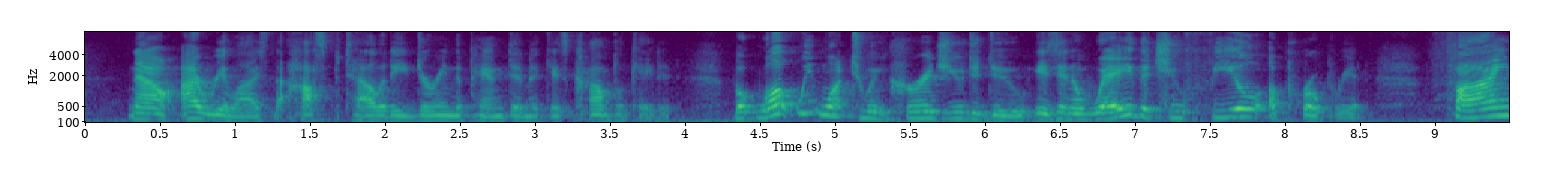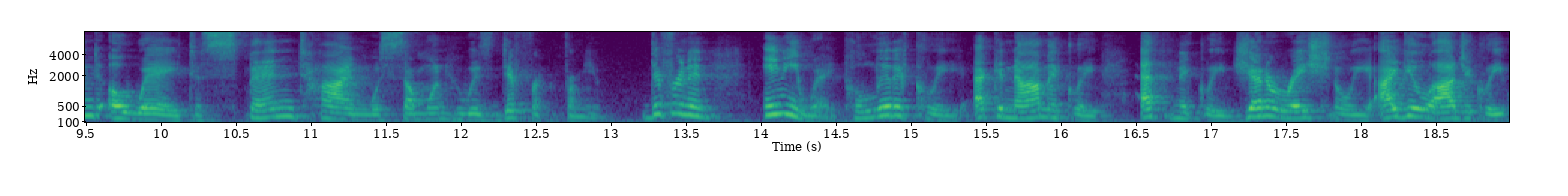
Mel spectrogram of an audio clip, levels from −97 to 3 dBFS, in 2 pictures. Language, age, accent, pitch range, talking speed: English, 40-59, American, 150-220 Hz, 155 wpm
